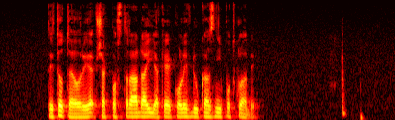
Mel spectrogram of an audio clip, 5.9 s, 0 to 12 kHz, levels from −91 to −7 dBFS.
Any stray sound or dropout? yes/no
yes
